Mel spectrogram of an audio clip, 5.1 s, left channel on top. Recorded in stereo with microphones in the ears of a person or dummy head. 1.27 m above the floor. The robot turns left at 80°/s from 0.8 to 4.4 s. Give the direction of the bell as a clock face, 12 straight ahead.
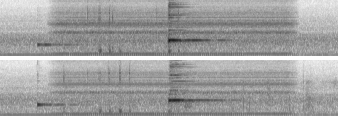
9 o'clock.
